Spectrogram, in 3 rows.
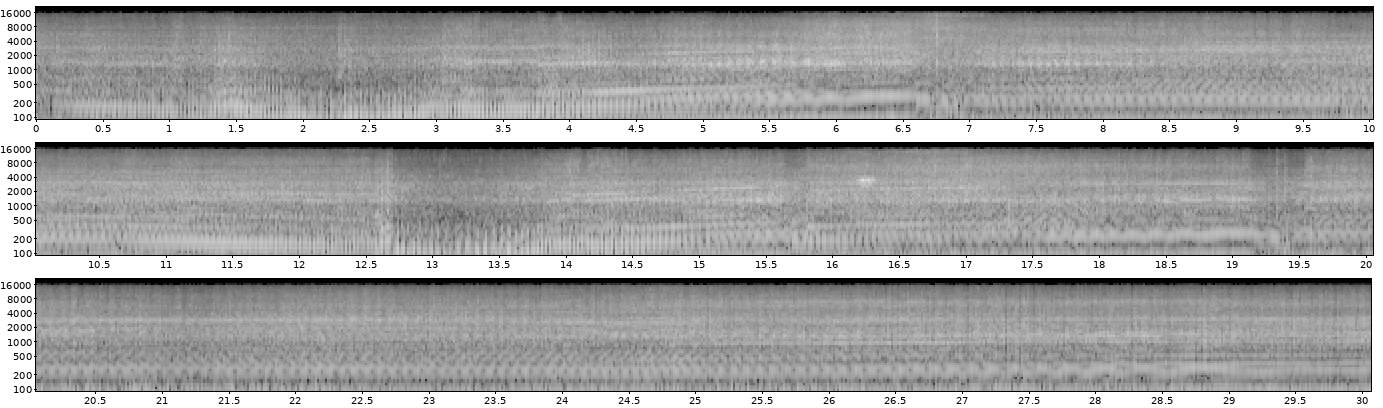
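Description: Yamaha MT-25/MT-03 parallel-twin engine through an open "hole" exhaust, heard on board while riding. The engine note drops twice, about two and thirteen seconds in, and in between and after it pulls up through the gears with quick upshifts. In the second half it settles into a steady cruise, slowly rising.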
